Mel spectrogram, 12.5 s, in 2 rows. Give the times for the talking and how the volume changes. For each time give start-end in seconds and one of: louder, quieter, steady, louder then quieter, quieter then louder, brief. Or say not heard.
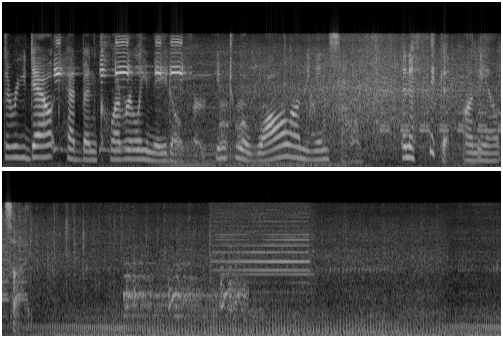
0.0-6.7 steady.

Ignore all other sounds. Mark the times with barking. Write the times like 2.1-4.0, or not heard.
2.7-4.7, 7.8-9.3.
